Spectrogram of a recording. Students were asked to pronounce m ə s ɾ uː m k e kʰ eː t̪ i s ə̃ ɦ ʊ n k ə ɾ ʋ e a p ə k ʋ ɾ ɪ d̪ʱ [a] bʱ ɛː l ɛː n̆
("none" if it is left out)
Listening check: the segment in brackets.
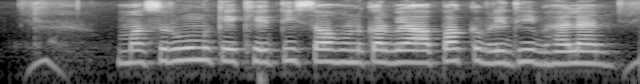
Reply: i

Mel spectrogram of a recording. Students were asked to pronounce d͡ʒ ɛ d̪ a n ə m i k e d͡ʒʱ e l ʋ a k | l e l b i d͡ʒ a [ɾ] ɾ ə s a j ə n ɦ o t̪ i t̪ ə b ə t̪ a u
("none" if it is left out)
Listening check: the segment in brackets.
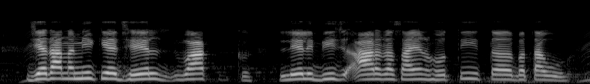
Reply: ɾ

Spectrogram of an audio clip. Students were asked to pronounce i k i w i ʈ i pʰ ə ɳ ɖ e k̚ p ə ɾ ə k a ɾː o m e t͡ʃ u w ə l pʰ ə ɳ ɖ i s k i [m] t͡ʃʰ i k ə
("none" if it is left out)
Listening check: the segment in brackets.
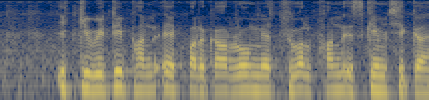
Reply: m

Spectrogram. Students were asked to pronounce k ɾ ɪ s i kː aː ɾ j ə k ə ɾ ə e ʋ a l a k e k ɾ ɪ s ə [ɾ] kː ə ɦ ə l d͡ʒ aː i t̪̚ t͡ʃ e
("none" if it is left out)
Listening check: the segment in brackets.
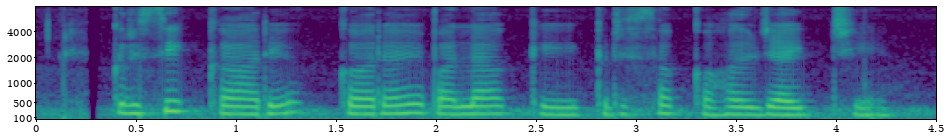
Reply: none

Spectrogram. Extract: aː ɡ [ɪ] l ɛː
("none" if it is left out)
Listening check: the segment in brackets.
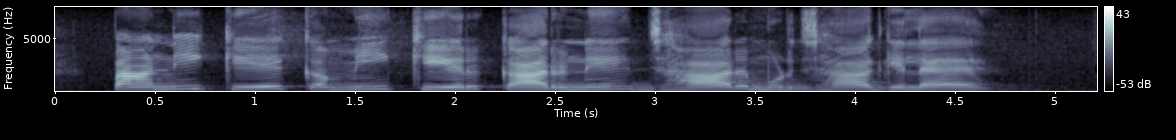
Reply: ɪ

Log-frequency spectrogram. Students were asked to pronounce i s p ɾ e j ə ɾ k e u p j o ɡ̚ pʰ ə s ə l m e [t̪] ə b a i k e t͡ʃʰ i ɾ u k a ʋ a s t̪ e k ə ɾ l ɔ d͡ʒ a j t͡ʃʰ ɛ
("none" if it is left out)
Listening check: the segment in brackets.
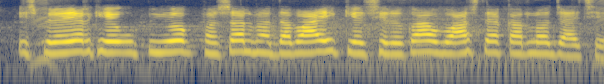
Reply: d̪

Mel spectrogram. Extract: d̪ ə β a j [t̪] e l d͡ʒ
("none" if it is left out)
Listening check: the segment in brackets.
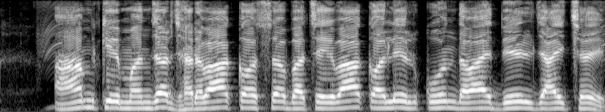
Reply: d̪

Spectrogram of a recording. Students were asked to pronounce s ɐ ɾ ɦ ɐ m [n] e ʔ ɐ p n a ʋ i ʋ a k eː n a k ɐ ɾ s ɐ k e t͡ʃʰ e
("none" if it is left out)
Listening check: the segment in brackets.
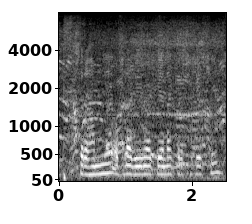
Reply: n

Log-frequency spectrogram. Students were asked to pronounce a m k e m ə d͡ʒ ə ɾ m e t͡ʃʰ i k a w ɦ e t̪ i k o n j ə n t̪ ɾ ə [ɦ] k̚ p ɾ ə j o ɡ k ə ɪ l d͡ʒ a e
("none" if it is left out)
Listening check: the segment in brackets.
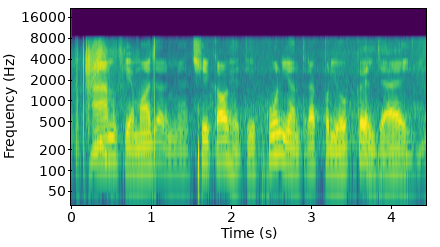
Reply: none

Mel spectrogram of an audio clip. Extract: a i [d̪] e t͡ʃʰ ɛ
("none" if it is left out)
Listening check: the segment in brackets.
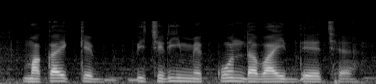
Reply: d̪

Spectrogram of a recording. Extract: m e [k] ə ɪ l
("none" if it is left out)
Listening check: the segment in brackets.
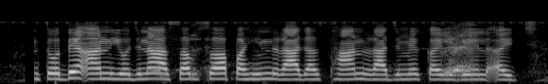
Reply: k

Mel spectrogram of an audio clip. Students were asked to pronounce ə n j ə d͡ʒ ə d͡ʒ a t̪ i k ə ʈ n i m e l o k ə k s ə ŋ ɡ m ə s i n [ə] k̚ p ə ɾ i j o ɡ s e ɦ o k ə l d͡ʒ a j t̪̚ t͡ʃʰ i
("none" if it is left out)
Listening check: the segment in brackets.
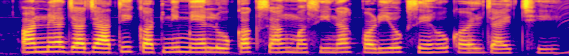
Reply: ə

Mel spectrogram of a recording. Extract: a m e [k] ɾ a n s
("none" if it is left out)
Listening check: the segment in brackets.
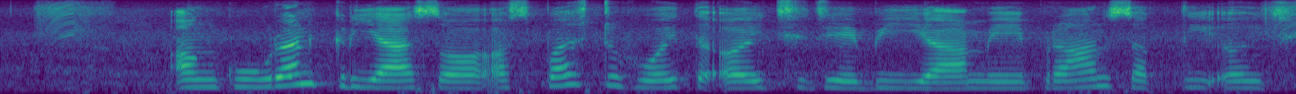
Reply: p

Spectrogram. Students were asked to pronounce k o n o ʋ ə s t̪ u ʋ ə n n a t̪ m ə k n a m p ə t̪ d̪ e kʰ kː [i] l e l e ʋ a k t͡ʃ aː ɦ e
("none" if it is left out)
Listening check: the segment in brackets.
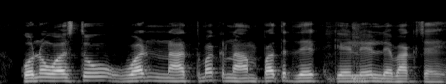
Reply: e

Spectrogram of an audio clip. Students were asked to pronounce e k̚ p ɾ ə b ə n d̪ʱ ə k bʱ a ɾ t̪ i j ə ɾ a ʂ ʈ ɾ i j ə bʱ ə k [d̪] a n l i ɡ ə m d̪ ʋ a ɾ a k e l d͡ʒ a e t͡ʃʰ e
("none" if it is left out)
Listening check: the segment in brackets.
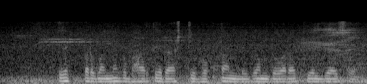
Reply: t̪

